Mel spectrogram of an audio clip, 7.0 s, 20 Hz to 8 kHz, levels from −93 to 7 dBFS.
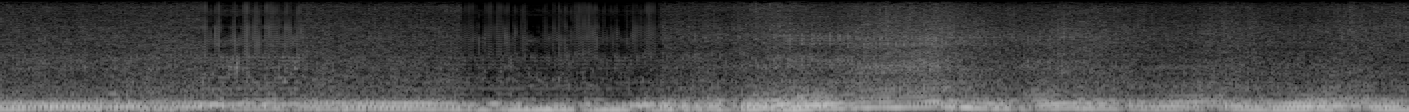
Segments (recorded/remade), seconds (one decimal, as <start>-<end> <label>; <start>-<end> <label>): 0.0-1.0 recorded; 1.0-1.5 remade; 1.5-2.3 recorded; 2.3-3.3 remade; 3.3-7.0 recorded

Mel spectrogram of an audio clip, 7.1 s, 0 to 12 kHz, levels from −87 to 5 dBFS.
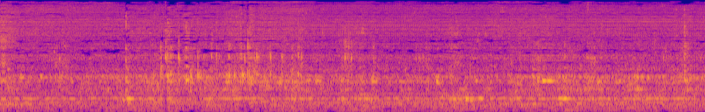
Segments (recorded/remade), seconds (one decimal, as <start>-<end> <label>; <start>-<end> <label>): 0.0-1.3 remade; 1.3-4.2 recorded; 4.2-5.1 remade; 5.1-7.1 recorded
